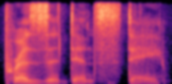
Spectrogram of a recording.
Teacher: The S in the middle sounds like a Z.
